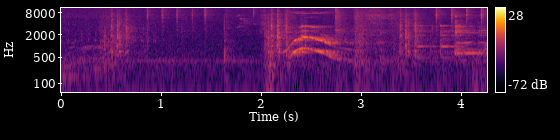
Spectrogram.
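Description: A single short coo that rises then falls in pitch, about halfway through. Near the end, the Fisher-Price snail toy starts playing its tune, set off by a slight push.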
